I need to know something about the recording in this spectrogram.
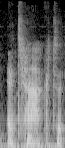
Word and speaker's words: attacked: حمله کرد attacked him attacked صدای دی رو هم ببینید ت خونده میشه attacked به خاطر وجود که بعد از که دیگه در رو نمیتونید خوب تلفظ کنید میگید attacked.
